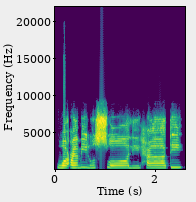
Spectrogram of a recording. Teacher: صاد اور ہا کو برابر لمبا کرنا ہے کیونکہ دونوں پہ مد اصلی ہو رہی ہے، اور ہا کو وسط حرکت میڈل تھروٹ سے ادا کرنا ہے تاکہ زیر کو باریک ادا کرنا ہے اور لمبا نہیں کرنا.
